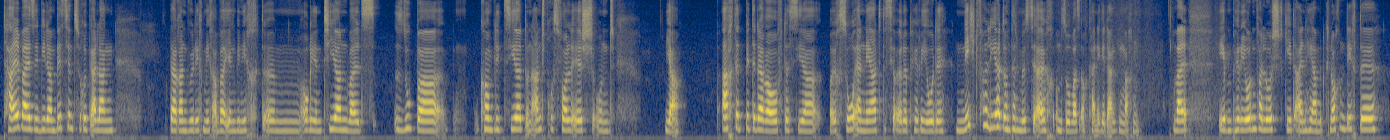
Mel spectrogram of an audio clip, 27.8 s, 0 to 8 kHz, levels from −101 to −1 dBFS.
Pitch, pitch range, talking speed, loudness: 225 Hz, 210-240 Hz, 120 wpm, -19 LUFS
